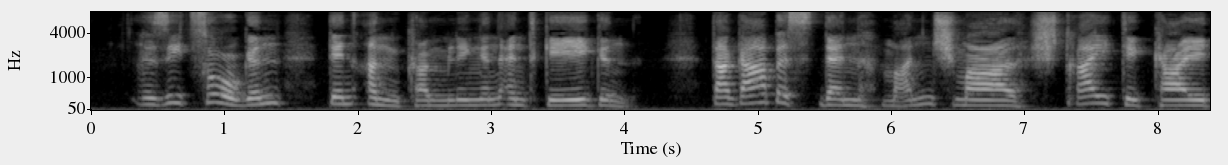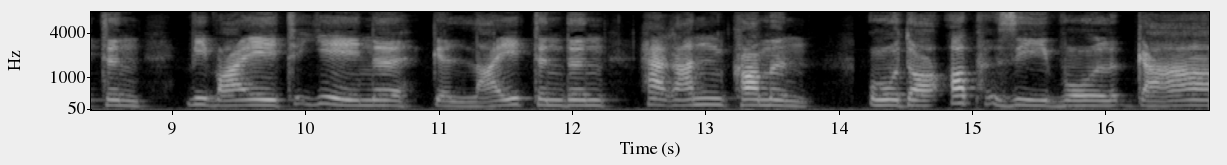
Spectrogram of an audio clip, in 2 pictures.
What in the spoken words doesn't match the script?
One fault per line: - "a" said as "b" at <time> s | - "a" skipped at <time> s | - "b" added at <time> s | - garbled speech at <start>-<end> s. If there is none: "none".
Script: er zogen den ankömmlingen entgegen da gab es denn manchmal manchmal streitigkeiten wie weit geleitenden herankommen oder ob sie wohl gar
- "er" said as "sie" at 0.5 s
- "manchmal" skipped at 7.0 s
- "jene" added at 9.9 s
